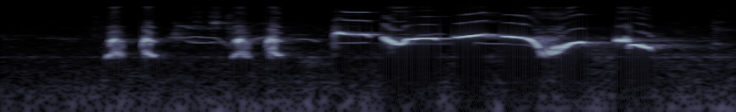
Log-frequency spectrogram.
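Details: Home-kept oriental magpie-robin singing as a lure to spark singing: four short sharp chirps, then a flowing phrase of sweet whistled notes that swoop down and rise again.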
